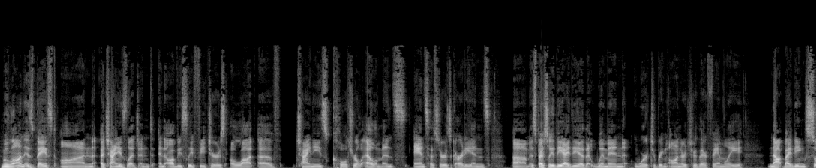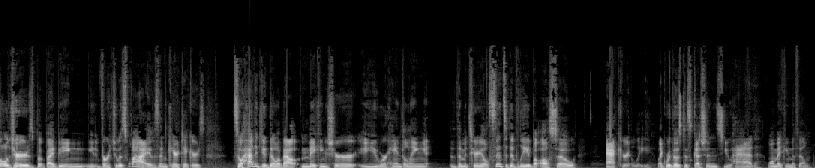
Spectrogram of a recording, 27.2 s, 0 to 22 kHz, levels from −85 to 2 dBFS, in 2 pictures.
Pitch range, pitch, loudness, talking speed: 110-130 Hz, 115 Hz, -20 LUFS, 150 wpm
